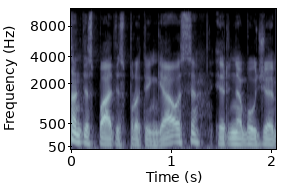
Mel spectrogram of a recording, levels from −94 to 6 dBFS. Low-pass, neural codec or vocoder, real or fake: 10.8 kHz; none; real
